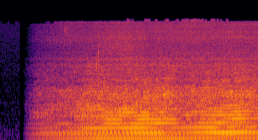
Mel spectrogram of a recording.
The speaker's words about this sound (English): Just south of the Queensland border and within sight of the high rises of the Gold Coast, planes are bombing mangroves with insecticide to keep mosquitoes at bay.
